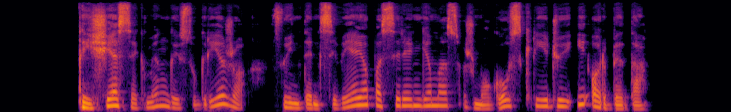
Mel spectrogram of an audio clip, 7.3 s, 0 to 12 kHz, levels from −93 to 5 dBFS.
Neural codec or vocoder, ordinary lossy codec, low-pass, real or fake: none; MP3, 96 kbps; 10.8 kHz; real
